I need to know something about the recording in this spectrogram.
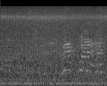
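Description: Motor scooter engines running steadily in a street crowd, with people's voices talking from about a second in.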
